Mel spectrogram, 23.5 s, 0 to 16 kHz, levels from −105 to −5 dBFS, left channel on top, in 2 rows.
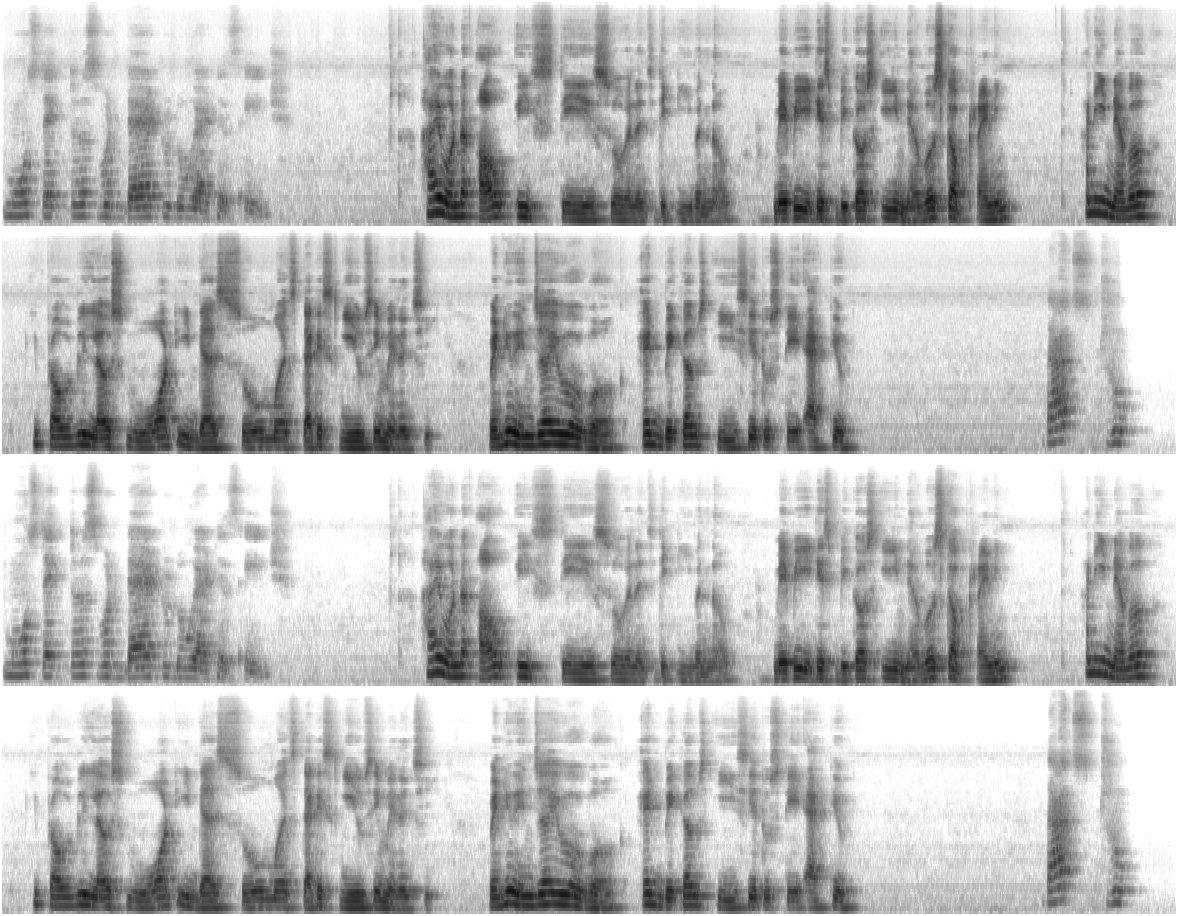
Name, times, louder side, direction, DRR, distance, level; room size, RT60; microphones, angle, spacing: voice 1, 0.0-2.8 22.2-22.9, left 1 dB, ahead, 2.4 m, -39 dB
voice 2, 4.2-7.3 7.7-10.1 10.8-11.6 12.1-16.1 16.6-20.3, left 4 dB, 35° left, 0.4 m, -22 dB
10.0 x 6.7 x 4.2 m
head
